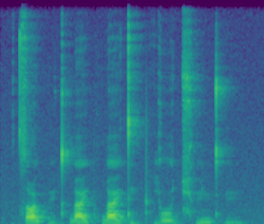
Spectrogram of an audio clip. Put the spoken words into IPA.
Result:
t͡sɑ˧˥ʊ̯py˥˩t̪ʰwa˥ɪ̯ pʰwa˥ɪ̯t̪ḭ˨˩pʰjo˥ʊ̯ t͡ɕʰy˥nt̪ʰy˥˩

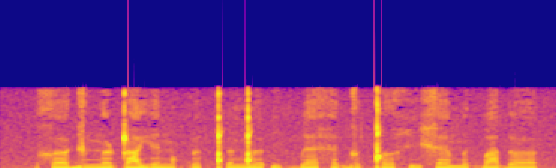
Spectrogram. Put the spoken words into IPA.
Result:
xœɡʲu nœ ʈa jenɔk͡pø ǃʼøŋ͡ǃøʔi ɡ͡bɛhɛ ɡə ǃəhi xɛmɛɡ͡ba ɗœ

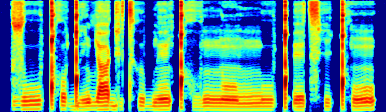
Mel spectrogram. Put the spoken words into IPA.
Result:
zuːǃʰoɡ͡ǃĩ ʎaɡi̤tʰɯ bẽ ǃʰo̤nːõːmːuː ǃʼet͡sʰi ǃʰũ

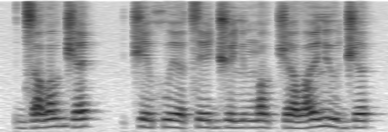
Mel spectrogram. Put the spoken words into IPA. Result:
d͡zəlˠʏlˠd͡ʒɛ | t͡ʃexʷeːə̯t͡sɪː d͡ʒʏlʲuŋʷɛlˠ t͡ʃɪːlˠɪːlʲuːd͡ʒə

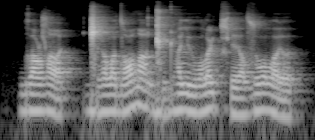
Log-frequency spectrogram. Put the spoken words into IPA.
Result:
ɡɤːɭzˤeː | ɡ͡ǁeːlˠedɔːðˤaː ɡ͡ǁuɖʱa lʲuːlˠeɭ t͡ɕʰeːlˠzuː lˠeə̯

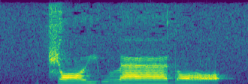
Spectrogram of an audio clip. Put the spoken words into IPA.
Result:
t͡ɕɒːju læːdɒː

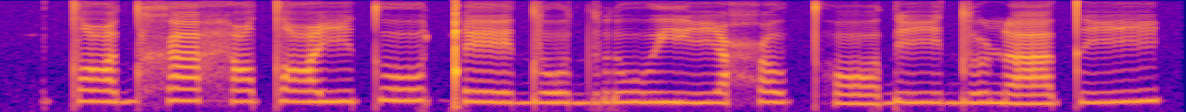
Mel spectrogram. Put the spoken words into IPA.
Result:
tˤodxa hɛtˤiːt̪oː ǃeːdodruː jiħo t̪ʰɔɗiːd uɳat̪iː

